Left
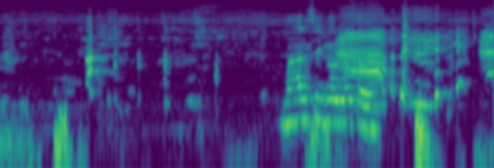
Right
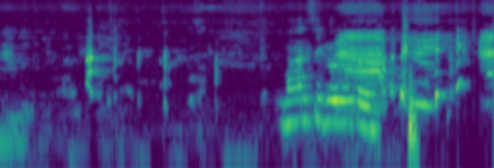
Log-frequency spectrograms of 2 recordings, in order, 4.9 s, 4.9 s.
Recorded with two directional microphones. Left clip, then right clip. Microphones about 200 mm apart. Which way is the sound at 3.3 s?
10° right (ahead or behind).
